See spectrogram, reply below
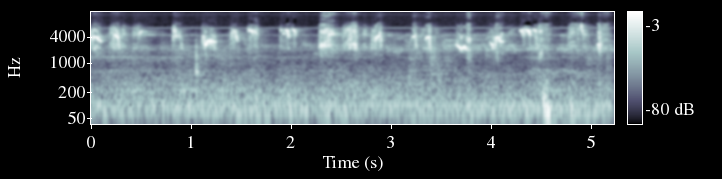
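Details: Just after moulting, an olive-backed sunbird keeps up its song: crisp, high-pitched chirps delivered in short clustered bursts, evenly spaced, thin and sharp throughout.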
